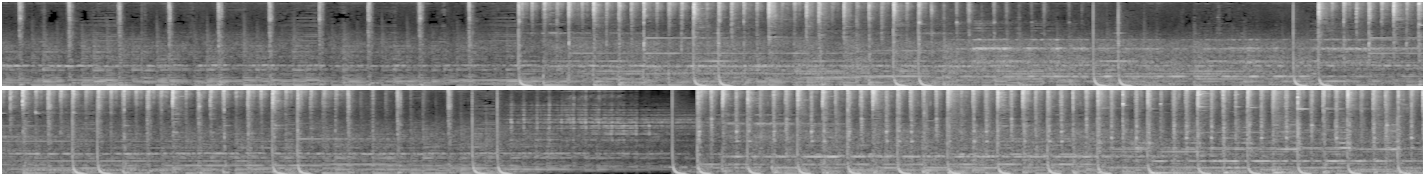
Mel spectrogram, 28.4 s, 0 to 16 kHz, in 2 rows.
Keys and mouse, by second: 1.0 middle click, 3.4 click, 4.4 middle click, 6.5 click, 7.4 click, 9.4 click, 10.6 middle click, 12.7 Delete, 14.0-15.1 drag, 17.0-17.4 middle drag, 18.8 click, 21.1 click, 22.9-24.0 drag, 25.5-28.4 drag.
